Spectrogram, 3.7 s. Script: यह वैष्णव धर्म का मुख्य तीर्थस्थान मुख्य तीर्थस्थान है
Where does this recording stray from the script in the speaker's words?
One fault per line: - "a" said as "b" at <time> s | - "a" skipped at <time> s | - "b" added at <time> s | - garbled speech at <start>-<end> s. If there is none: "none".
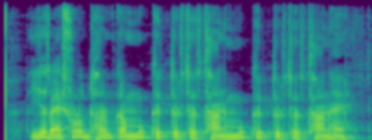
none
